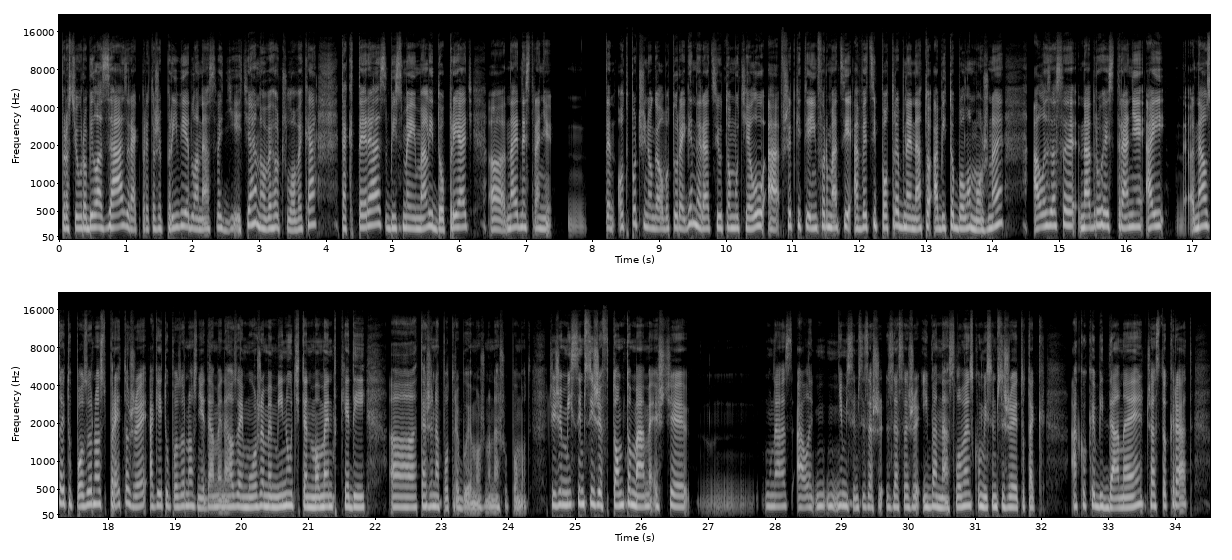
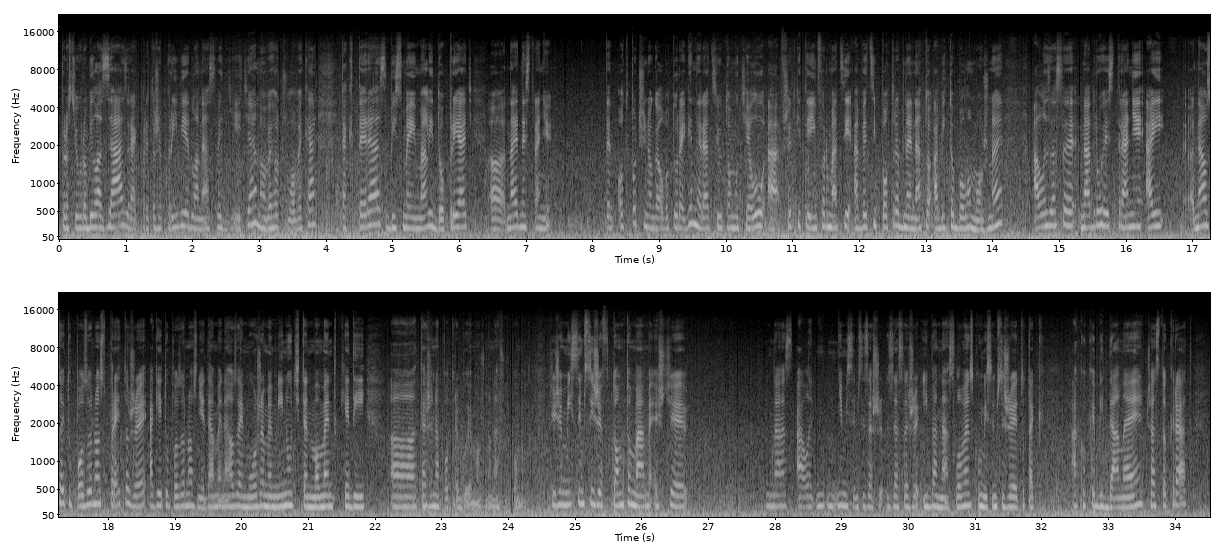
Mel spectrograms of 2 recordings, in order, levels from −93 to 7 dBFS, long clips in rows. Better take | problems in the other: first | wind noise on the microphone; occasional gusts; 15 dB below the speech

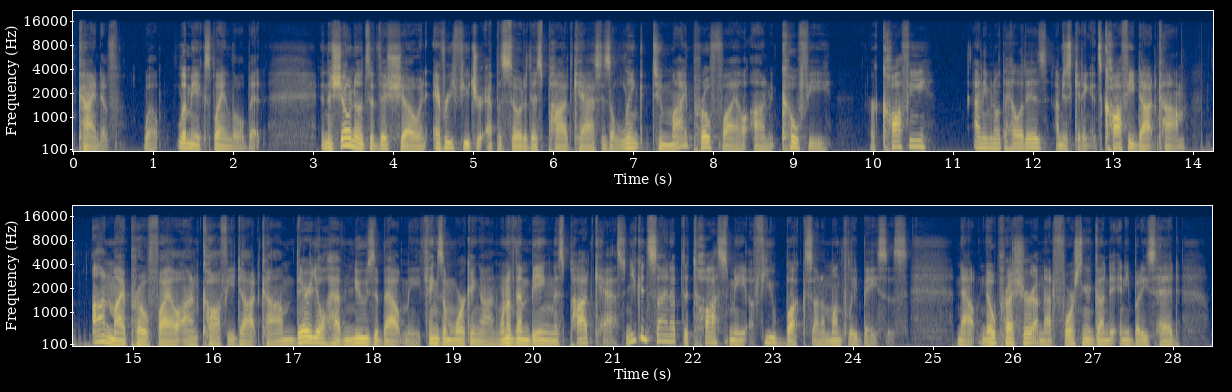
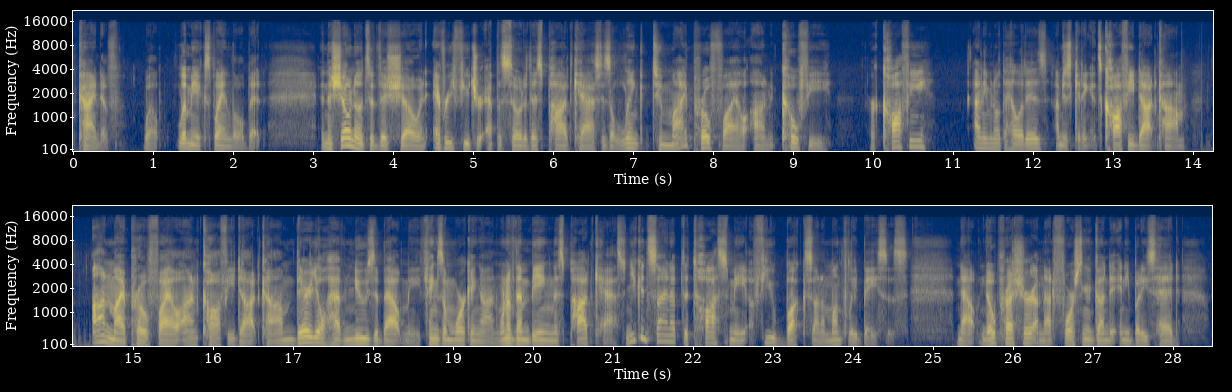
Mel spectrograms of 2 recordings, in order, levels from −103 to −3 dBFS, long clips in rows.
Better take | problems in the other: first | thin; somewhat; fading below 850 Hz

